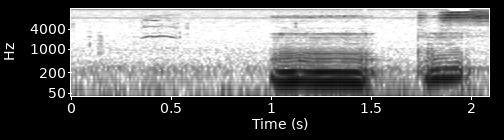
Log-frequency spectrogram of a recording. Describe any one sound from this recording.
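A man speaks briefly and clearly, close by.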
